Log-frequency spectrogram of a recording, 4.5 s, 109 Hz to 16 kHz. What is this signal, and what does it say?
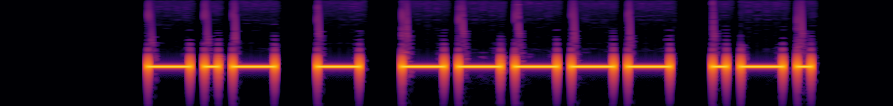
Morse code, heard as a keyed tone, about 17 wpm, 700 Hz. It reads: KT0R
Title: USA Call Signs - 4 Characters - Repeated 3x - 17wpm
